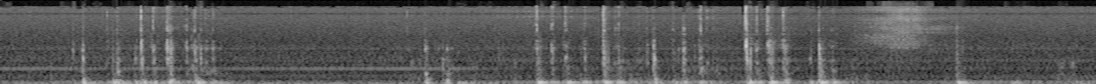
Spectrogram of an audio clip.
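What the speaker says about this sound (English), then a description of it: "let me enter the password again" A password being typed on a computer keyboard, with clusters of close, crisp key clicks broken by short pauses, and no voices.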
